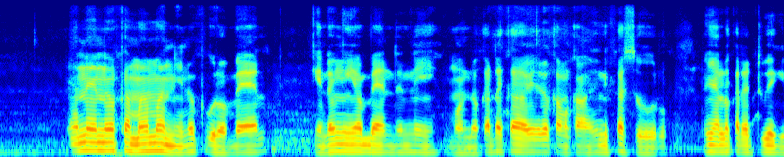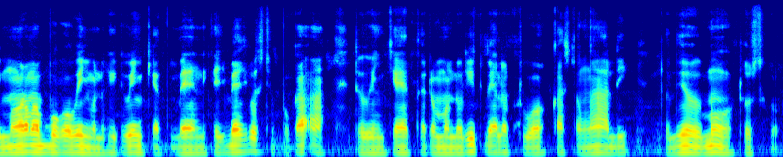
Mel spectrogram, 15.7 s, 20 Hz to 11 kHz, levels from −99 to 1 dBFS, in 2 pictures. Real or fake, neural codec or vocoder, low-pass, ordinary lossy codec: fake; codec, 24 kHz, 3.1 kbps, DualCodec; 9.9 kHz; none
